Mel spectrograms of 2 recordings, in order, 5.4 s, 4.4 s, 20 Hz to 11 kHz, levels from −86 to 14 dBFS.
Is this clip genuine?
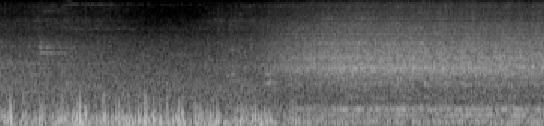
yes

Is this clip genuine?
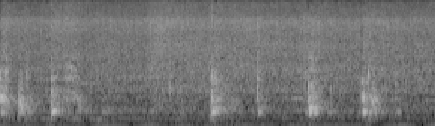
no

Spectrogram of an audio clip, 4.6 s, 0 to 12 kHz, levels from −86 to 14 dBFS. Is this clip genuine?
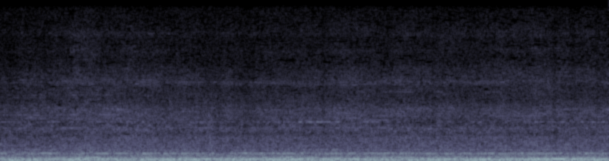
yes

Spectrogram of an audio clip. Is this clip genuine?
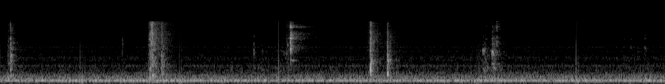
yes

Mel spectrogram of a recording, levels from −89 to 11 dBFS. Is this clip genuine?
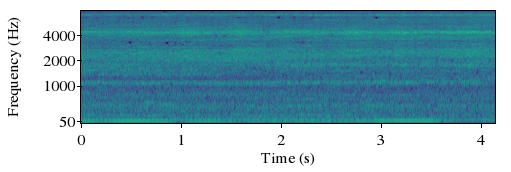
yes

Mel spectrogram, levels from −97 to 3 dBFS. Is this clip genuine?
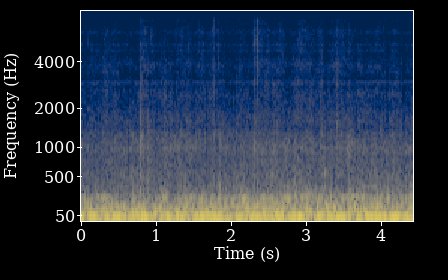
no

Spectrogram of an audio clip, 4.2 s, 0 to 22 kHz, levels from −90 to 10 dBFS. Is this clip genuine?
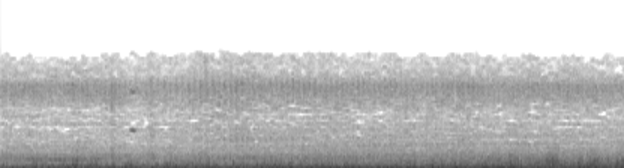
no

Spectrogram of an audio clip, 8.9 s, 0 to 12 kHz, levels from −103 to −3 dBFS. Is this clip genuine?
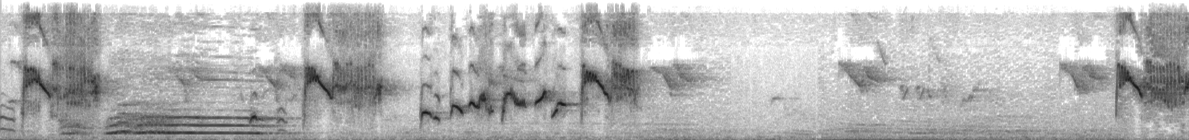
yes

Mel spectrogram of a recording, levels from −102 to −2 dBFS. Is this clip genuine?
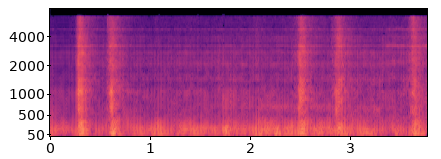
no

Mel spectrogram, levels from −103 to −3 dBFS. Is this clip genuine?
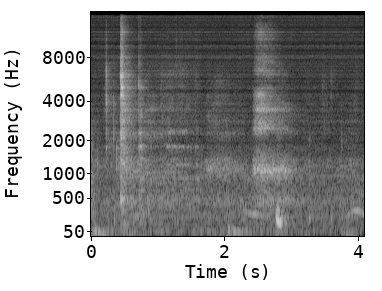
no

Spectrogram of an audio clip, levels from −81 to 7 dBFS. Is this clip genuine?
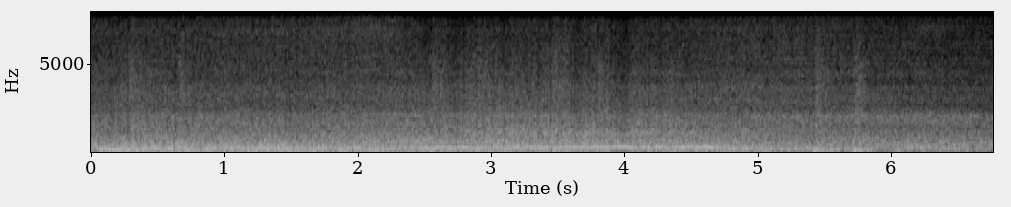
no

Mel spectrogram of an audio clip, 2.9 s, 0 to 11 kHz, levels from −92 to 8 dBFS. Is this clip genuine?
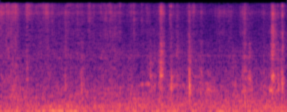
yes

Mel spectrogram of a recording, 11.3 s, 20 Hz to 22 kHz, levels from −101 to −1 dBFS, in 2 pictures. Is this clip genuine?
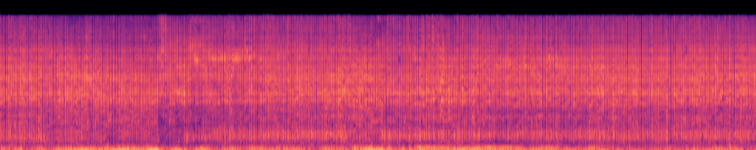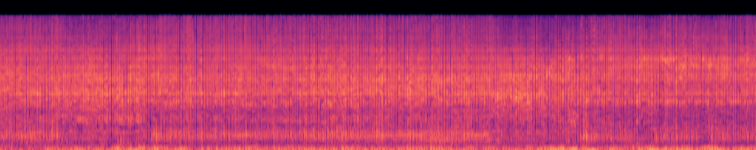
no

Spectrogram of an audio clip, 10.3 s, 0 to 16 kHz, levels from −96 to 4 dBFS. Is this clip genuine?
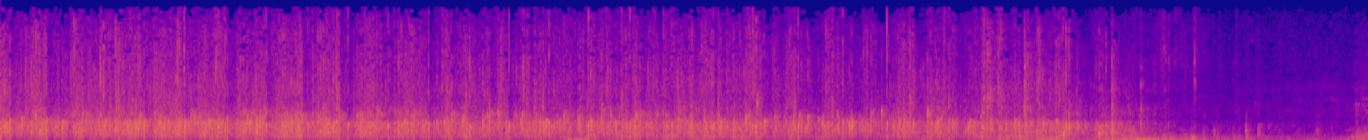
yes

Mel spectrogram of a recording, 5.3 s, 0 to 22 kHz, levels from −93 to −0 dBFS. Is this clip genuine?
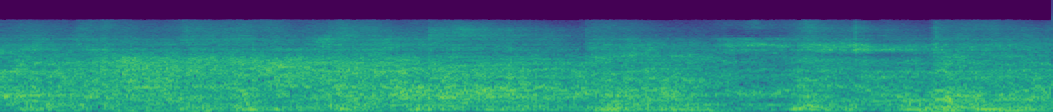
no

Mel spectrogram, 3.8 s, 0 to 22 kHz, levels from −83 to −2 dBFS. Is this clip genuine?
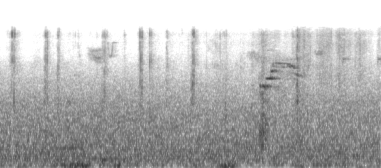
yes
